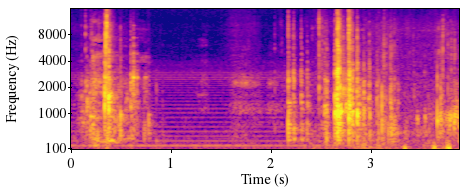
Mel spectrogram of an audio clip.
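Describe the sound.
Spoons clink during a child's play: a few light metallic taps and rattles in two short bursts, quiet between them.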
